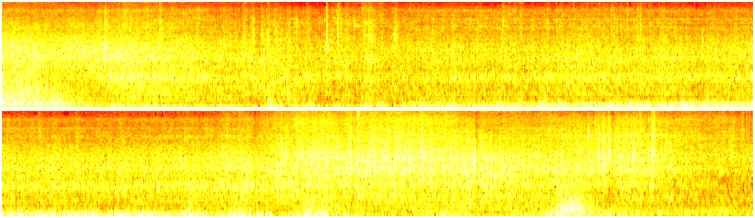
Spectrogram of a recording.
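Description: Wind buffeting the microphone of a chest-mounted action camera while a mountain bike is ridden, a heavy rumbling with occasional short knocks from the bike. The rumble swells briefly near the end.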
